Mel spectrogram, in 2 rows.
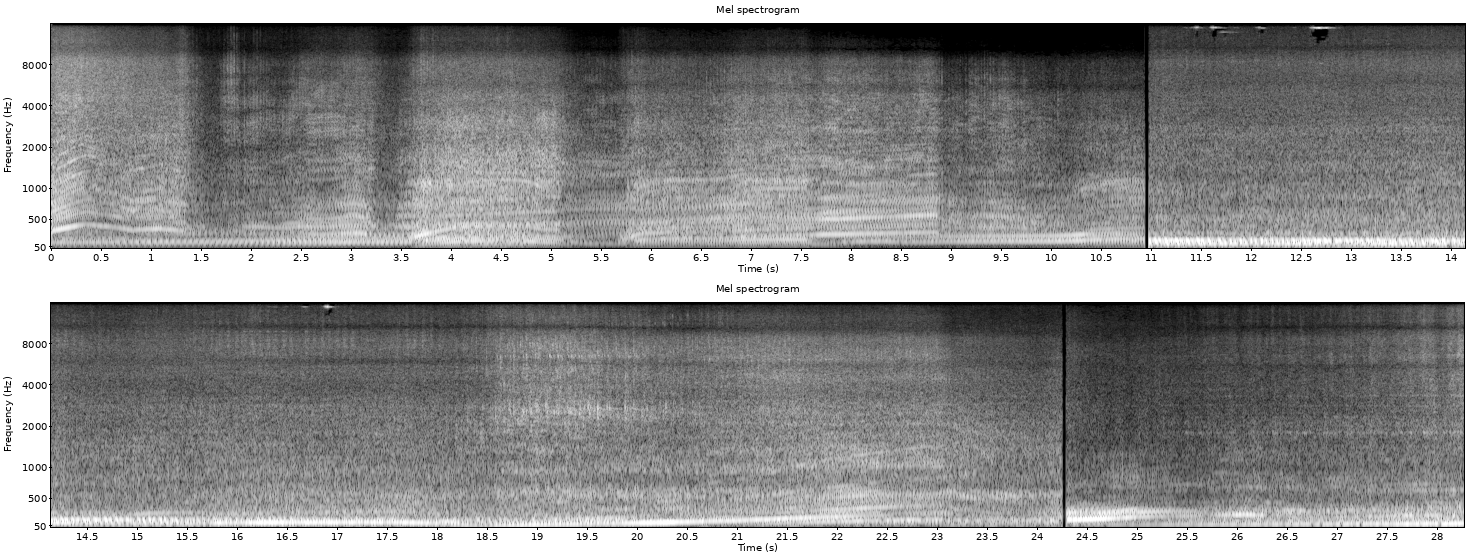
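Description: V8 muscle and sports car engines, one car after another: several short rising revs and accelerations in the first part, then a deep, steady rumble with one rev climbing about two thirds of the way through, and another car revving near the end.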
